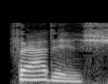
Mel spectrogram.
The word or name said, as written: faddishly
